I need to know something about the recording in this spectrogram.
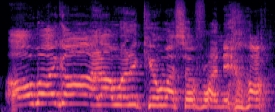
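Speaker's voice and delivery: very high, laughing mock despair; mortified. MC mortified after the gaffe, high laughing mock despair. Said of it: "I'm like".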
